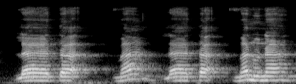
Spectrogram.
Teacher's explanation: Kita baca 1/3 daripada bunyi baris nu tu panggil ikhfa harakah. Menyembunyikan baris.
